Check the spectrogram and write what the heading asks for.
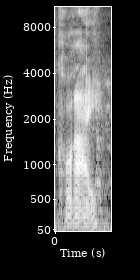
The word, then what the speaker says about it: Corail: I was politely told that I was saying it wrong, so it is Corail.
